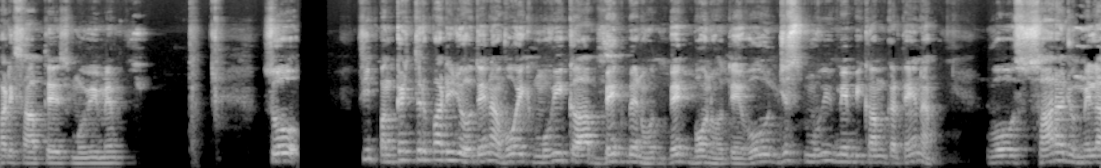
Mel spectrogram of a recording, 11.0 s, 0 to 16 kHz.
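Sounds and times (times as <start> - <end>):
man speaking: 0.0 - 1.4, 2.7 - 3.0, 3.6 - 11.0.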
